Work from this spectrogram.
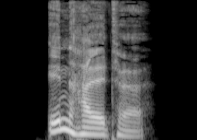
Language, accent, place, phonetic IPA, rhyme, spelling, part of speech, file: German, Germany, Berlin, [ˈɪnhaltə], -ɪnhaltə, Inhalte, noun, De-Inhalte.ogg
- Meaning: nominative/accusative/genitive plural of Inhalt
